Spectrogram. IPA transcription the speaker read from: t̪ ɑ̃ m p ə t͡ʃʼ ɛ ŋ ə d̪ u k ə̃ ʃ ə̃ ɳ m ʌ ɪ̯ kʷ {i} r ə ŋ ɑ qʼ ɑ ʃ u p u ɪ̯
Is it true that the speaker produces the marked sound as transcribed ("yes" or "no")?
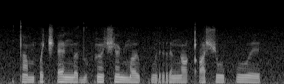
no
